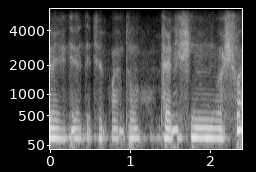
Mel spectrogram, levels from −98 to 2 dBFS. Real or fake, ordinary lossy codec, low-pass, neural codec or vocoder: fake; Opus, 16 kbps; 5.4 kHz; autoencoder, 44.1 kHz, a latent of 192 numbers a frame, MeloTTS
